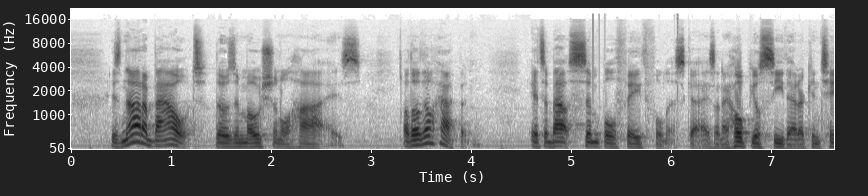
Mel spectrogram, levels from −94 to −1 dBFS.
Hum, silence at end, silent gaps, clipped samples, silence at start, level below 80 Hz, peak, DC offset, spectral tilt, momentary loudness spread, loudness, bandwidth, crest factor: none; 0 s; none; under 0.1%; 0 s; -50 dBFS; -2 dBFS; under 0.1%; -4 dB/octave; 10 LU; -20 LUFS; 19 kHz; 20 dB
